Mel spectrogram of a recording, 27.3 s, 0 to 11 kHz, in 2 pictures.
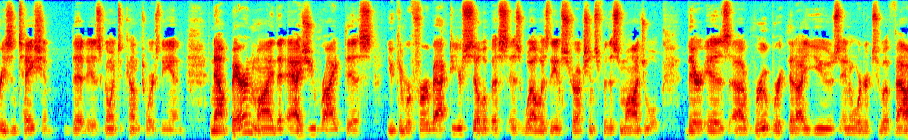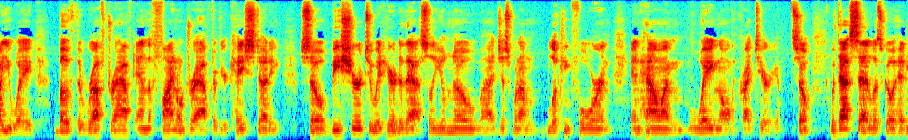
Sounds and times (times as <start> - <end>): Speech: 0.0 - 27.2.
